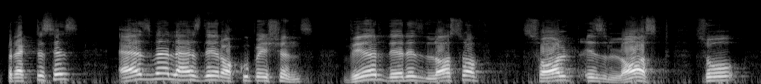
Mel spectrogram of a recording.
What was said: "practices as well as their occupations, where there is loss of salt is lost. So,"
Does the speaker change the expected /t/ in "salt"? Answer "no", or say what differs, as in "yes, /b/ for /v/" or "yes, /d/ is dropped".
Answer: no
